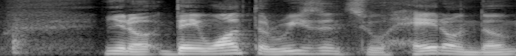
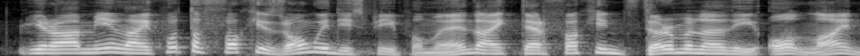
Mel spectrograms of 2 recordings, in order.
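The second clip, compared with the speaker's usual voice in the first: normal talking voice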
